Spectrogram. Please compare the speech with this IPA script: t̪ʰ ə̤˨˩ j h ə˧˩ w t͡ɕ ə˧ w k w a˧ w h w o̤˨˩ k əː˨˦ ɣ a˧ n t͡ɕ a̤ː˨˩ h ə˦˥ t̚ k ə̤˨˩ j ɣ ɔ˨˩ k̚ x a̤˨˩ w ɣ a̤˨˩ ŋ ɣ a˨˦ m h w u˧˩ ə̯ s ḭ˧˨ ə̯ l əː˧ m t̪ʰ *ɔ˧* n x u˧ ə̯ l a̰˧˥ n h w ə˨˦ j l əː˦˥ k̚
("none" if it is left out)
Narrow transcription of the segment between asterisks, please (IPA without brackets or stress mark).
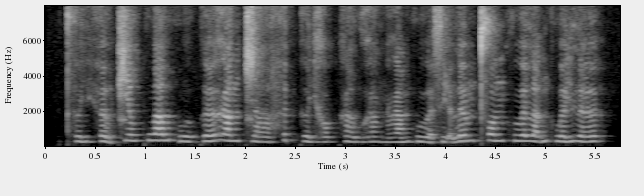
ɔ˧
